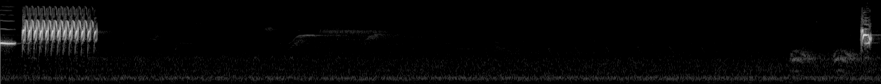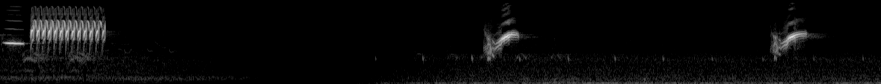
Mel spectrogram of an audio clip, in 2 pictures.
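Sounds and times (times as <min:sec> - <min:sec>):
Eastern towhee pure whistle and fast buzzy trill: 0:00.0 - 0:07.3, 0:08.0 - 0:10.6, 0:13.7 - 0:14.2, 0:16.5 - 0:17.6
Eastern towhee calling: 0:00.0 - 0:11.0, 0:12.6 - 0:17.6.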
